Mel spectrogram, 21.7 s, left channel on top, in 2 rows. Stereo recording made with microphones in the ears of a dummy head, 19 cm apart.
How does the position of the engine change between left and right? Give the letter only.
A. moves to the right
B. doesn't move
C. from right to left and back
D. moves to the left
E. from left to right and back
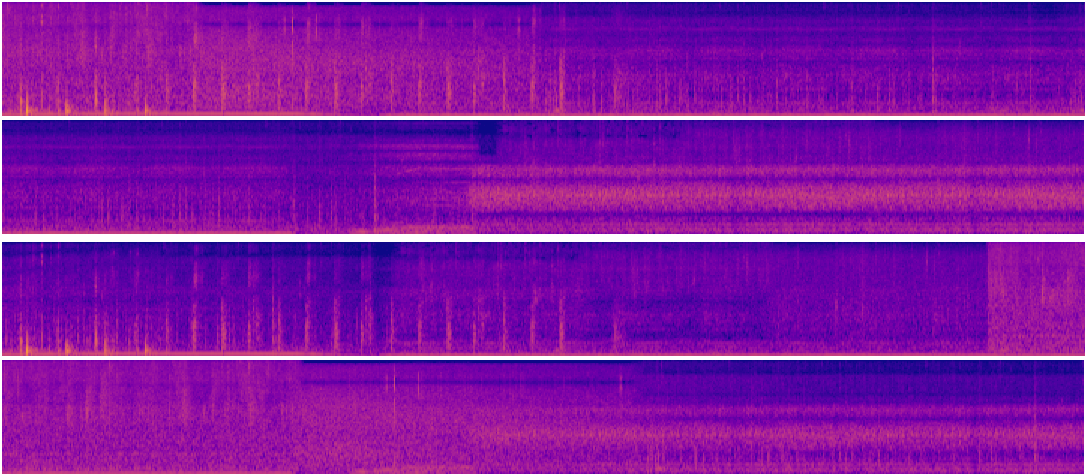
B.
